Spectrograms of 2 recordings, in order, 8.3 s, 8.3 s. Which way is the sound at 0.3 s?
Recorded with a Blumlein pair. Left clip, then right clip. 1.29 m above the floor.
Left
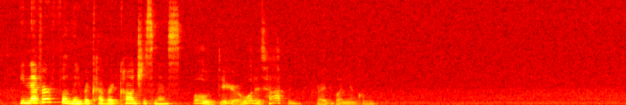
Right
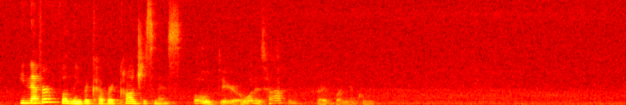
10° left.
